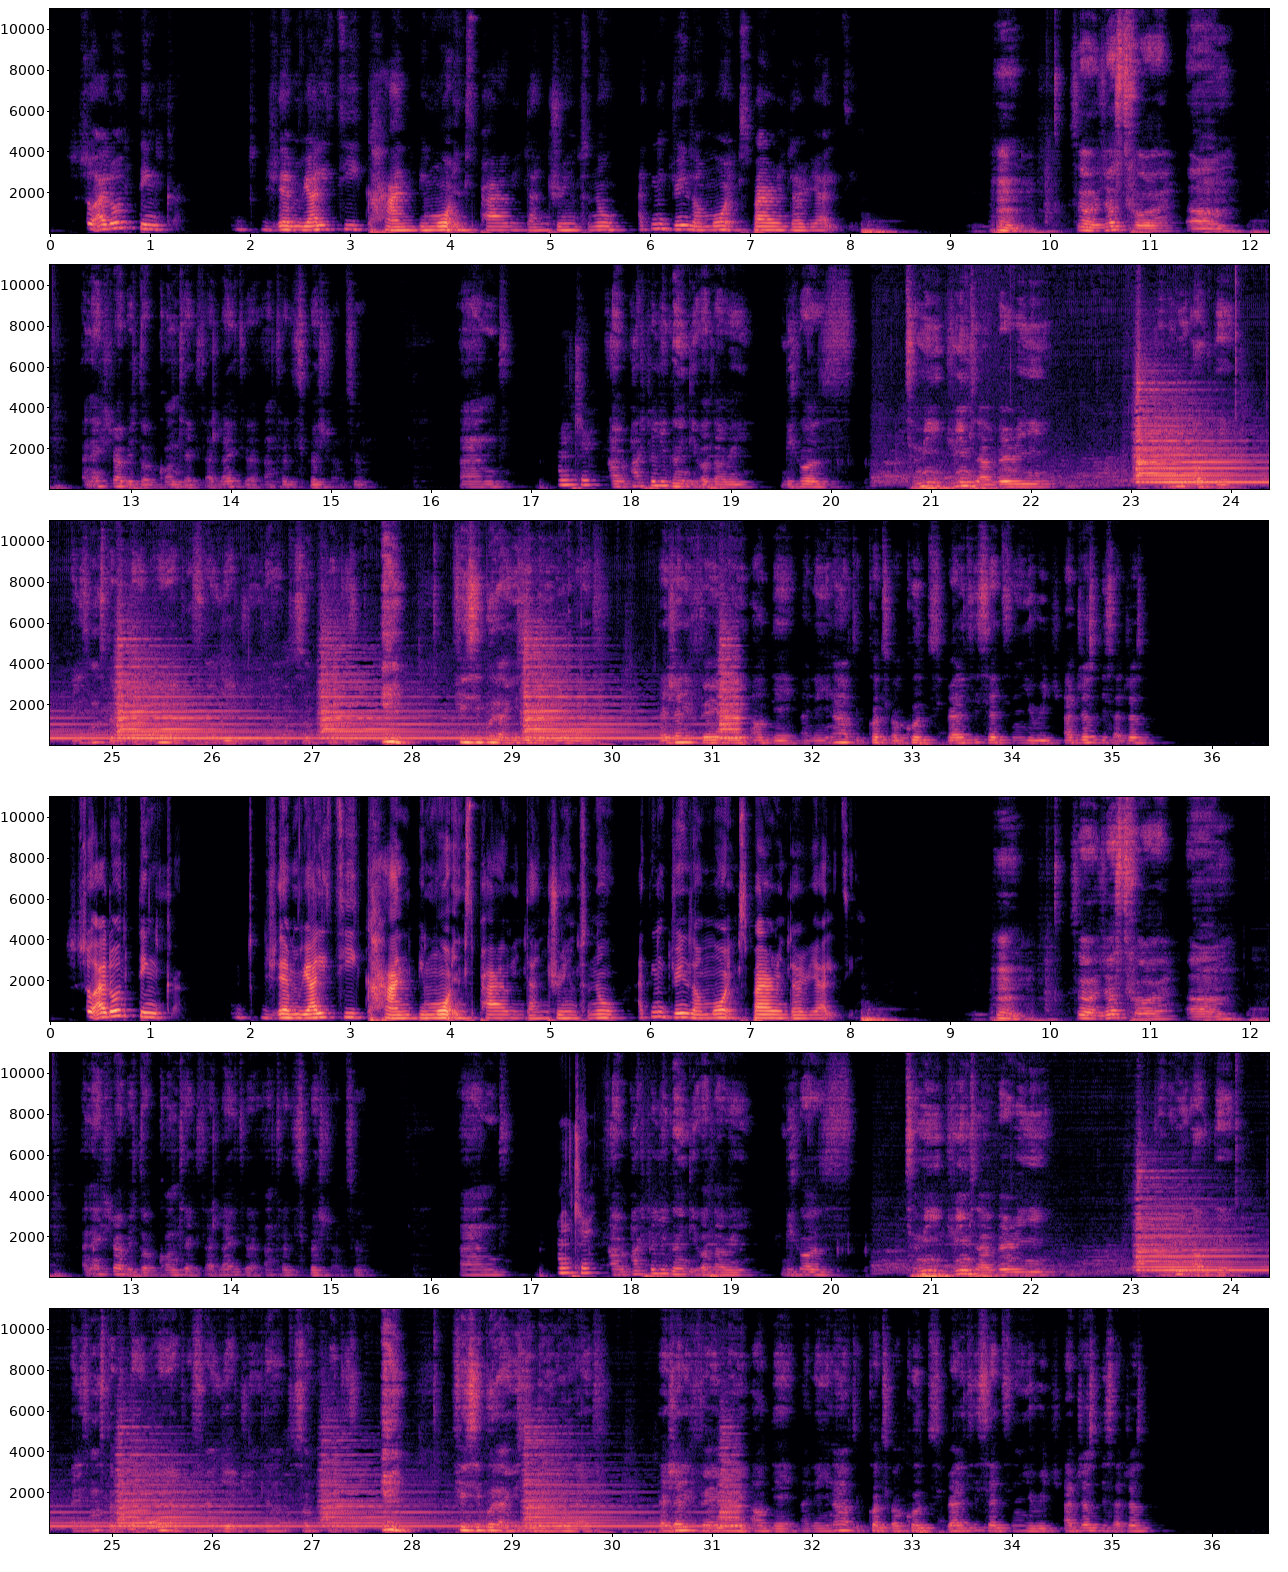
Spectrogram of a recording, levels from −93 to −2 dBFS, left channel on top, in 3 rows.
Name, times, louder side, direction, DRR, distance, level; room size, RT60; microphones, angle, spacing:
voice 1, 0.3-1.1 2.1-5.7 6.0-7.8 8.1-8.2 17.3-17.6 25.2-25.5, right 5 dB, 85° right, 0.4 m, -28 dB
voice 2, 9.4-11.8 12.5-14.9 15.2-15.3 16.3-16.7 17.8-19.1 19.5-20.1 20.7-22.2 23.2-24.0 24.6-27.9 28.4-29.9 30.5-35.3, left 2 dB, 10° left, 1.6 m, -34 dB
sound 1, 20.4-31.3, left 5 dB, 40° left, 0.5 m, -32 dB
3.6 x 3.3 x 3.5 m
head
